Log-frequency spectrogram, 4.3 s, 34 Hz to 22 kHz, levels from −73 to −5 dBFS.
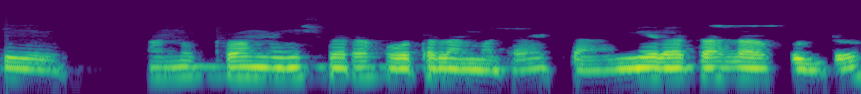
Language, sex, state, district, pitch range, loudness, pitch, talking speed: Telugu, male, Karnataka, Bellary, 100-110 Hz, -21 LUFS, 105 Hz, 110 wpm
